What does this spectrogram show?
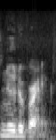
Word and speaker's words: nudibranch: It's Nudibranch, and it sounds like bank only with an R. So it's Nudibranch.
